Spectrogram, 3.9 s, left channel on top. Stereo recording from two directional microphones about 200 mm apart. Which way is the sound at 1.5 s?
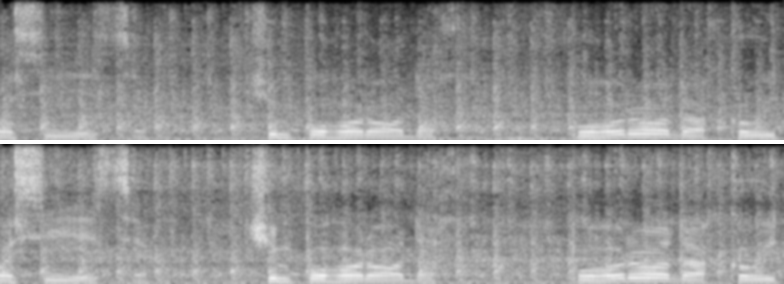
5° left (ahead or behind).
